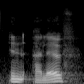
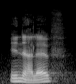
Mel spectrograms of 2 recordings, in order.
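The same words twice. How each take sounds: The two takes are said the same way.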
